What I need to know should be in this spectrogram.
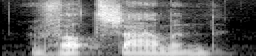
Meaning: inflection of samenvatten: 1. first/second/third-person singular present indicative 2. imperative
- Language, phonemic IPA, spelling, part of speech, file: Dutch, /ˈvɑt ˈsamə(n)/, vat samen, verb, Nl-vat samen.ogg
